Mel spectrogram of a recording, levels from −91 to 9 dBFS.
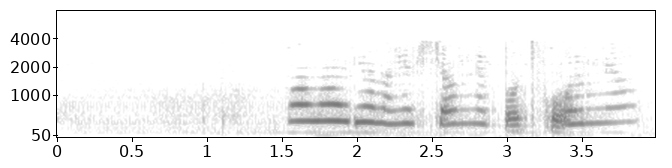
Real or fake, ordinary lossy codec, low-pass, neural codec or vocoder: fake; AAC, 16 kbps; 7.2 kHz; codec, 16 kHz, 0.9 kbps, LongCat-Audio-Codec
